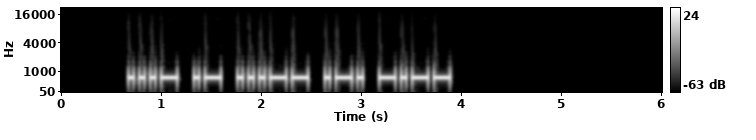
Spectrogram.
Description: Morse code, heard as a keyed tone, about 22 wpm, 700 Hz. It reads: VA3RY
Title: DXCC-100 Call Signs - 5 Characters - 22wpm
